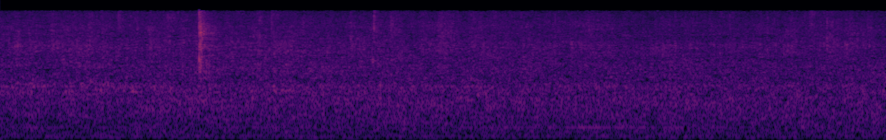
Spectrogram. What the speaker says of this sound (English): It's raining ice and it's windy.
